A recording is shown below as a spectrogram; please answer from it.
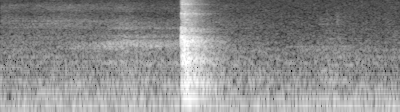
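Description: Faint room tone with a single short knock about a second in, from quilting tools being handled on a cutting mat while a fabric square is marked along a ruler.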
